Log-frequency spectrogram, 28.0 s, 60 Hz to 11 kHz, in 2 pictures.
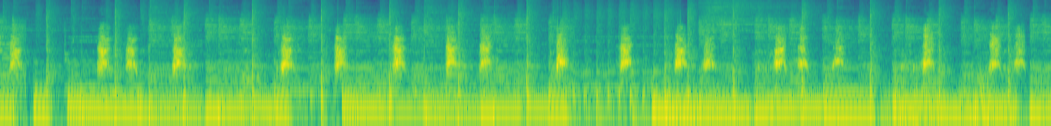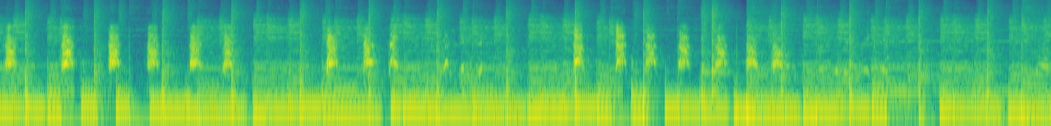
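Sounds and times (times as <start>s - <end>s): dog yapping: 0.0s - 0.4s, 1.3s - 6.7s, 7.3s - 11.4s, 12.1s - 17.2s, 18.3s - 20.2s, 21.6s - 24.6s
background music: 0.0s - 28.0s.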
